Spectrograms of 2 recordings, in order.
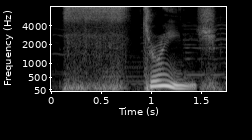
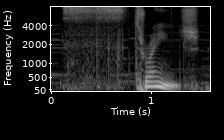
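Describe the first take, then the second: First: The word starts directly with the S sound. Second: The word starts directly with the S sound.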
